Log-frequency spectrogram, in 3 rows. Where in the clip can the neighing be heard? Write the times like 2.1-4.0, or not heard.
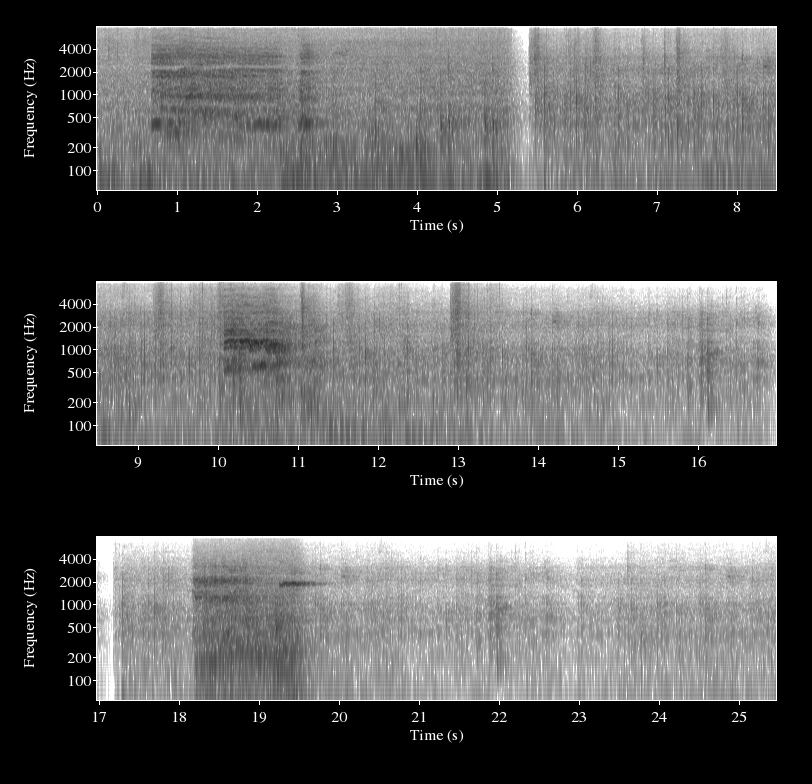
0.7-2.7, 10.1-11.3, 18.1-19.6.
